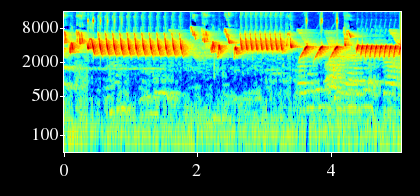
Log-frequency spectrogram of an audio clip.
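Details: Sustained tembakan singing from a yellow-fronted canary, meant as a model for other songbirds: long, very rapid high trills linked by short buzzy phrases, with a few sharply downslurred notes near the end.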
